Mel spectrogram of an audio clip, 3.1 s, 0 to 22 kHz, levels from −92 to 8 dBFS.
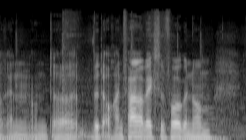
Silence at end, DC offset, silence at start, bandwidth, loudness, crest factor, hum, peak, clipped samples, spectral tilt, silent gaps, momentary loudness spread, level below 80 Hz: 0.2 s; under 0.1%; 0 s; 15 kHz; -20 LUFS; 20 dB; none; 0 dBFS; under 0.1%; -7 dB/octave; none; 10 LU; -36 dBFS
